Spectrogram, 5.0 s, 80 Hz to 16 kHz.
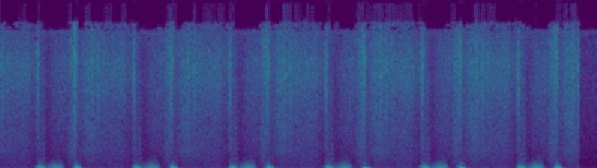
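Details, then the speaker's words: Grade 2/6 heart murmur: regular heartbeat about 75 a minute, with a quiet murmur between the heart sounds that is heard immediately when the stethoscope is placed on the chest. "a grade-two murmur is quiet but heard immediately after placing the stethoscope on the chest"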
